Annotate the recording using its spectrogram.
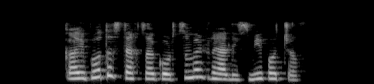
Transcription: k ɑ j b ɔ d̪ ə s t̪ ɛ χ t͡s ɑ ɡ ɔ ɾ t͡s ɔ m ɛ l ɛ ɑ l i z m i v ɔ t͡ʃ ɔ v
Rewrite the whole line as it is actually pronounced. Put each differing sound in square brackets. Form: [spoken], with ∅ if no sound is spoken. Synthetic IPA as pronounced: k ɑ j b ɔ [t̪] ə s t̪ ɛ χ t͡s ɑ ɡ ɔ ɾ t͡s [u] m ɛ [r] ɛ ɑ l i z m i v ɔ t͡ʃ ɔ v

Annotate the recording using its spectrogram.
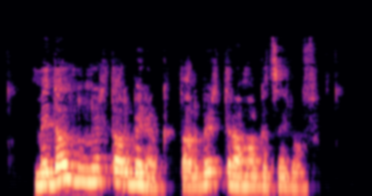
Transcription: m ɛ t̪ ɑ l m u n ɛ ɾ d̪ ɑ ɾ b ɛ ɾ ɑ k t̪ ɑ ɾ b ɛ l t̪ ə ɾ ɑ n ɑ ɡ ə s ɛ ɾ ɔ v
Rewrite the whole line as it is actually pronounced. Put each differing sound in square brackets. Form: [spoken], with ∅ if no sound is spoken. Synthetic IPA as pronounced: m ɛ [d̪] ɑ l [n] u n ɛ ɾ [t̪] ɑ ɾ b ɛ ɾ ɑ k t̪ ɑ ɾ b ɛ [ɾ] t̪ ə ɾ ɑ [m] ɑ ɡ ə [t͡s] ɛ ɾ ɔ v

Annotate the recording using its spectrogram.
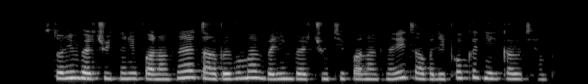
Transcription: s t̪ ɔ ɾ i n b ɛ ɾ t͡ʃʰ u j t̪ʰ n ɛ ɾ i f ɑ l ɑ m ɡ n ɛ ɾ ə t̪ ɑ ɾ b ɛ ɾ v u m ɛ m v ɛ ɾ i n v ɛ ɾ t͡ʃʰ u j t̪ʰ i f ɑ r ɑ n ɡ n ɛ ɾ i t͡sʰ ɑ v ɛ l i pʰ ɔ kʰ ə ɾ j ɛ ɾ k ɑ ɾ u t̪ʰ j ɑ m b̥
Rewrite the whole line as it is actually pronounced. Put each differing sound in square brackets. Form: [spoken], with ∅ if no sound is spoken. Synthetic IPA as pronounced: s t̪ ɔ ɾ i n [v] ɛ ɾ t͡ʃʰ u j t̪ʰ n ɛ ɾ i f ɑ l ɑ [ŋ] ɡ n ɛ ɾ ə t̪ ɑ ɾ b ɛ ɾ v u m ɛ [n] v ɛ ɾ i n v ɛ ɾ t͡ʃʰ u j t̪ʰ i f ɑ [l] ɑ [ŋ] ɡ n ɛ ɾ i t͡sʰ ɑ v ɛ l i pʰ ɔ kʰ ə ɾ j ɛ ɾ k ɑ ɾ u t̪ʰ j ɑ m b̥

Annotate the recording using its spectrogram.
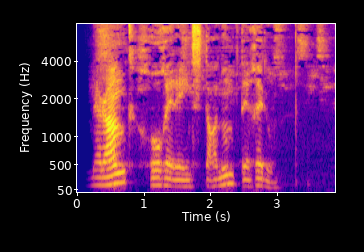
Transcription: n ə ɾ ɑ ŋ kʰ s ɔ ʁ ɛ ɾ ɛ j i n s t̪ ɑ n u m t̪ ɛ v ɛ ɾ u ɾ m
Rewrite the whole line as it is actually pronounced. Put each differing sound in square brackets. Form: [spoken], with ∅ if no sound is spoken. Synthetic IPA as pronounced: n ə ɾ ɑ ŋ kʰ [h] ɔ ʁ ɛ ɾ ɛ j i n s t̪ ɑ n u m t̪ ɛ [ʁ] ɛ ɾ u [∅] m

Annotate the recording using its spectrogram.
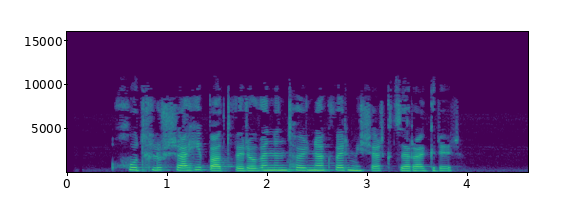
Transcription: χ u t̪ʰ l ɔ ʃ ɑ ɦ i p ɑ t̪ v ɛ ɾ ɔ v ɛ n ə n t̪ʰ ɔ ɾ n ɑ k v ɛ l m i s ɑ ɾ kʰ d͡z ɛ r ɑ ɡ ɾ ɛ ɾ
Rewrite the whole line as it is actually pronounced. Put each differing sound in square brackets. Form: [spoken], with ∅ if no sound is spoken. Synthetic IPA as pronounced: χ u t̪ʰ l [u] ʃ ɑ ɦ i p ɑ t̪ v ɛ ɾ ɔ v ɛ n ə n t̪ʰ ɔ ɾ n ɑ k v ɛ l m i [ʃ] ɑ ɾ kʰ d͡z ɛ r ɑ ɡ ɾ ɛ ɾ

